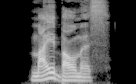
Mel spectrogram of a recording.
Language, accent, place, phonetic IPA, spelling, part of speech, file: German, Germany, Berlin, [ˈmaɪ̯ˌbaʊ̯məs], Maibaumes, noun, De-Maibaumes.ogg
- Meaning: genitive singular of Maibaum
